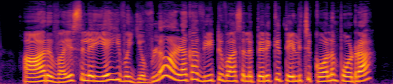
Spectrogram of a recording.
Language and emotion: Tamil, surprised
